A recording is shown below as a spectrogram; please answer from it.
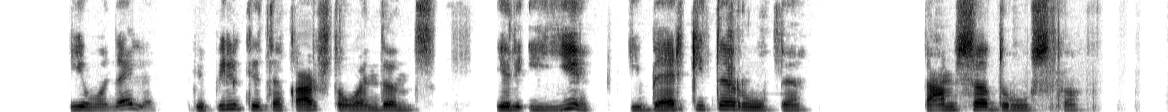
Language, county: Lithuanian, Panevėžys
